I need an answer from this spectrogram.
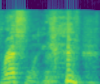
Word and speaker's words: wrestling: It's wrestling. There is no A in the word wrestling.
